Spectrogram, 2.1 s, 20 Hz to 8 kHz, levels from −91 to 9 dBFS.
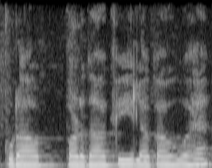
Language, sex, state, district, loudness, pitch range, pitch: Hindi, female, Bihar, West Champaran, -13 LUFS, 210-220 Hz, 215 Hz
